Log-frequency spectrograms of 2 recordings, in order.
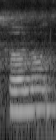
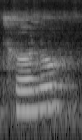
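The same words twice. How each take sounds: First: No r sound follows the first vowel. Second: An r sound follows the first vowel. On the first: "which is kernel in British English" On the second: "American speakers say"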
